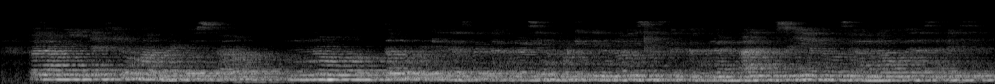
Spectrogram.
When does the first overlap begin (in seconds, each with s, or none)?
none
